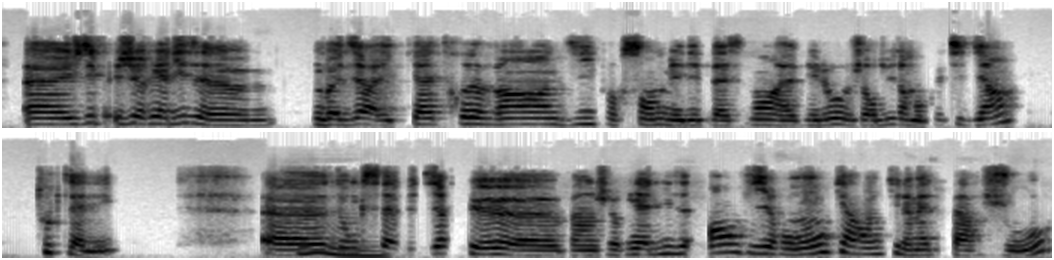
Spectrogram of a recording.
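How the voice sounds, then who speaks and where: A woman speaks at medium pitch. Her pace is very slow. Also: ordinary pitch variation. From Burgundy, France (Dijon). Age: 30s. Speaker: entrepreneur, communication agency founder. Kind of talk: interview.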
